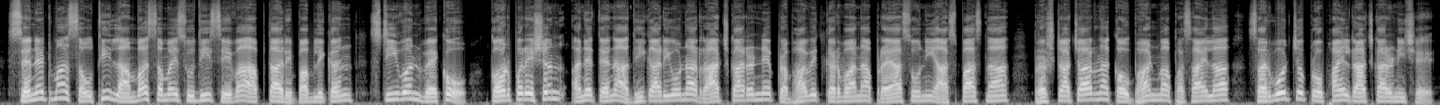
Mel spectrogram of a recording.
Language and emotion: Gujarati, neutral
